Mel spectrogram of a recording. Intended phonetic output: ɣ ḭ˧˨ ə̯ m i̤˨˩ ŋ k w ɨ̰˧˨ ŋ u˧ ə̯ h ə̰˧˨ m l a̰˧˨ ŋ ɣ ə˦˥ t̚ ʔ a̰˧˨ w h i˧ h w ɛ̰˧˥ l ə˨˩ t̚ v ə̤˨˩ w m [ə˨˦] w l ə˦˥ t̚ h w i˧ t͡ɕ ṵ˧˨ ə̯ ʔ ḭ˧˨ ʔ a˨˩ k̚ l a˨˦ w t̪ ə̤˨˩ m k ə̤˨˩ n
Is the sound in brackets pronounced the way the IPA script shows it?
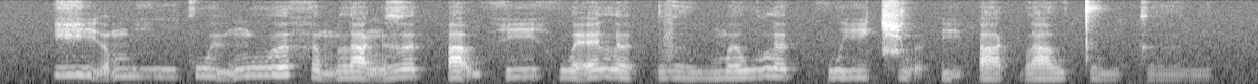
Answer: yes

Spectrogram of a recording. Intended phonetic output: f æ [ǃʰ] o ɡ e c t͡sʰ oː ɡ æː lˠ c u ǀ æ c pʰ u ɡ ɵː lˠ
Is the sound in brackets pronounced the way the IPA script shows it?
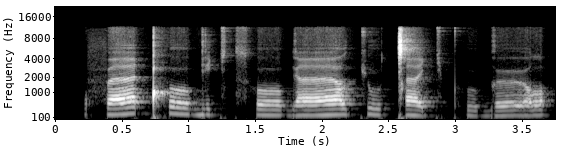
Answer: yes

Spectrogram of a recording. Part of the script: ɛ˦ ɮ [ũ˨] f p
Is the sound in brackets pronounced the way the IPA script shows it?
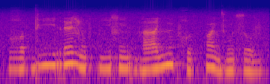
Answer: yes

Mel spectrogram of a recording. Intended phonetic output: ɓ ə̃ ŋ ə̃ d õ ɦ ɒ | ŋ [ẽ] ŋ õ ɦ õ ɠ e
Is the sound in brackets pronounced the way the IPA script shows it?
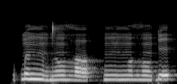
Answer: yes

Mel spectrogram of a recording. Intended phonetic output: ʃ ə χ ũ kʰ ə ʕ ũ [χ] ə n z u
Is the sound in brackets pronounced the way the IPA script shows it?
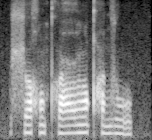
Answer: no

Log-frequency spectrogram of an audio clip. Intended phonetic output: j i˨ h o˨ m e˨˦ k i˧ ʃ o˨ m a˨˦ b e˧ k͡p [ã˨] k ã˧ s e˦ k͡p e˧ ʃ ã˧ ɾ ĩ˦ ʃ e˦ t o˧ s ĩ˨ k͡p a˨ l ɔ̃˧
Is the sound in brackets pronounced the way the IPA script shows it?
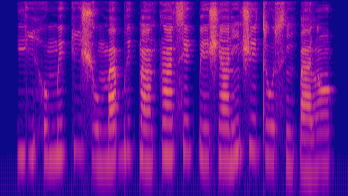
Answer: yes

